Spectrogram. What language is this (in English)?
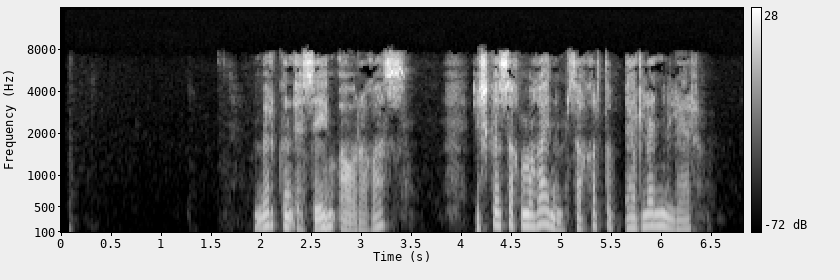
Bashkir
